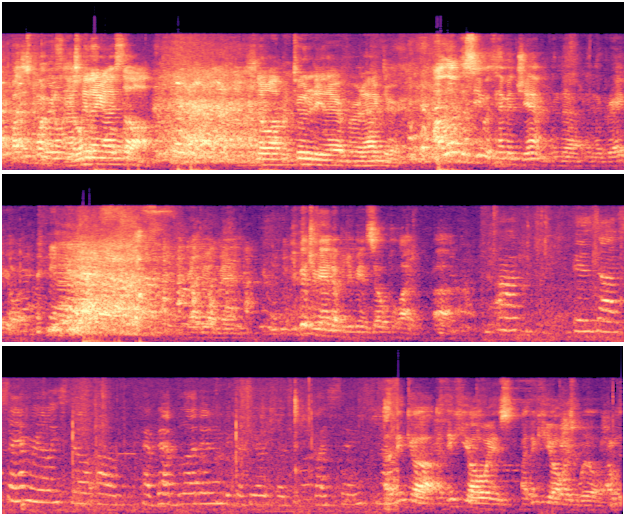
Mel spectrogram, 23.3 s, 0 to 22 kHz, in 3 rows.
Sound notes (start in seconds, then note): 2.0 laughs; 4.9 laughs; 8.4 many people agreeing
